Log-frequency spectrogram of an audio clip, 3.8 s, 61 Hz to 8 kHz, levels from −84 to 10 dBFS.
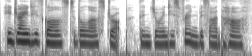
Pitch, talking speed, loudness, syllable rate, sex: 185 Hz, 235 wpm, -18 LUFS, 5.4 syllables/s, female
